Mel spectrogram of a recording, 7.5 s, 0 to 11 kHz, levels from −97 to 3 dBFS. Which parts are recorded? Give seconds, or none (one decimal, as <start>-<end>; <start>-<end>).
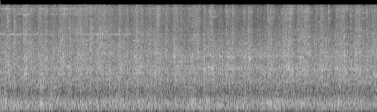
0.0-2.9; 4.1-7.5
